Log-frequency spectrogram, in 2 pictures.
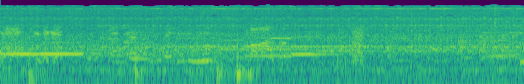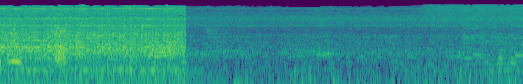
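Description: Tour buses running at a busy bus park, a steady low rumble mixed with people's voices and a string of short held tones at several pitches. About seven seconds in, the sound drops sharply to a much quieter outdoor background.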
